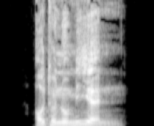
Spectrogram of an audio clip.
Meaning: plural of Autotomie
- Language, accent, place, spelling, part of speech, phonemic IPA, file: German, Germany, Berlin, Autotomien, noun, /aʊ̯totoˈmiːən/, De-Autotomien.ogg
